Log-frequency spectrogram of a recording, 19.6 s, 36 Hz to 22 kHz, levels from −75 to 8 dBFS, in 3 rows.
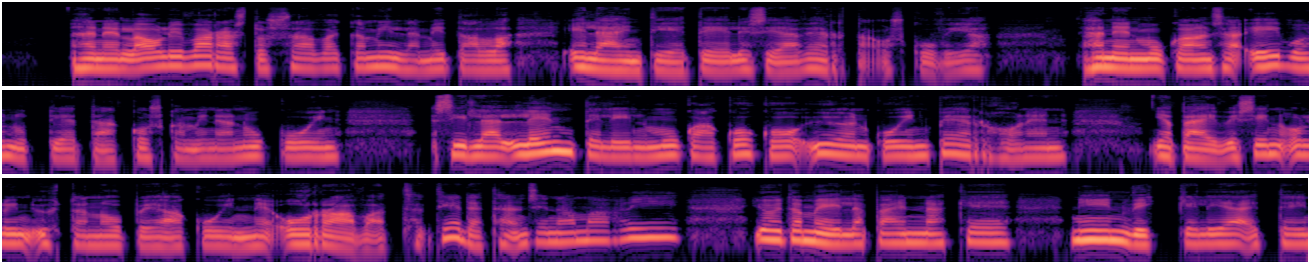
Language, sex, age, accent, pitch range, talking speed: Finnish, female, 30-49, native, 130-170 Hz, 125 wpm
